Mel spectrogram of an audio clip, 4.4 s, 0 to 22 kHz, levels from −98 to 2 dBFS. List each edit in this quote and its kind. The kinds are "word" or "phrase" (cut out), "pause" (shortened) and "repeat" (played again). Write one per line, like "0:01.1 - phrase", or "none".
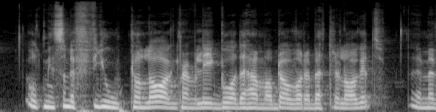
0:01.8 - word
0:02.8 - word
